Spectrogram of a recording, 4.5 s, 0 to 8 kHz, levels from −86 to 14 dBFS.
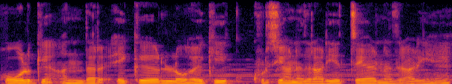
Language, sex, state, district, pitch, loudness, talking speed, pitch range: Hindi, male, Rajasthan, Jaipur, 110 Hz, -15 LUFS, 210 wpm, 105-120 Hz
